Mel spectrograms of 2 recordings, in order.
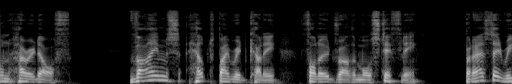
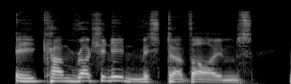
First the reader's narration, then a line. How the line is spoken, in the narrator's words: rumbled Detritus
